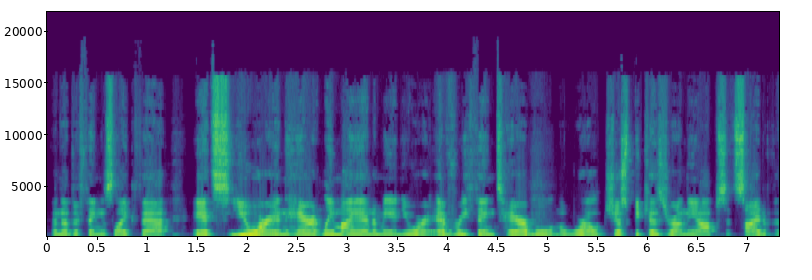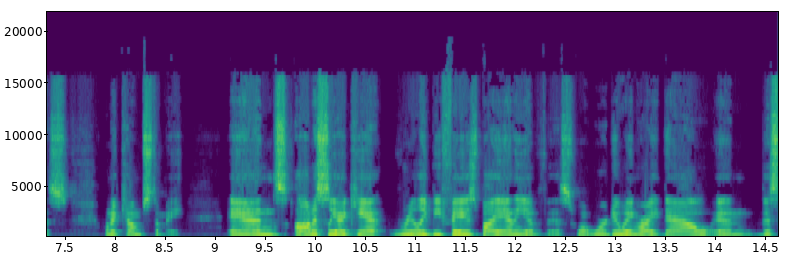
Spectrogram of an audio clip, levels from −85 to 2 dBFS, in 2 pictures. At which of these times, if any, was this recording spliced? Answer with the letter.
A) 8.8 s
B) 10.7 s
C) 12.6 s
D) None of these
D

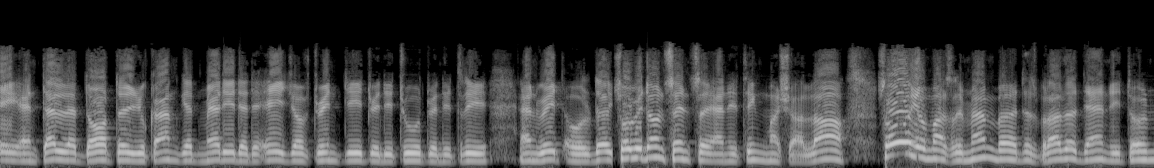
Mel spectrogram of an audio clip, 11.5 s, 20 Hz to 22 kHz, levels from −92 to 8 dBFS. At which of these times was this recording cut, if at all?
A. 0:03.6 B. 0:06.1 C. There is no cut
B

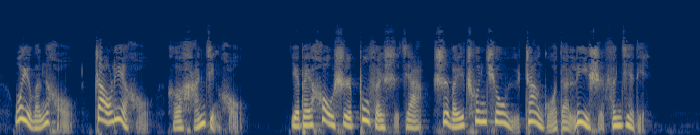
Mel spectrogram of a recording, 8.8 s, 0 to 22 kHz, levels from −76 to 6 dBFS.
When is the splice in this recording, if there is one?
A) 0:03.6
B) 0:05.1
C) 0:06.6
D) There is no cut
A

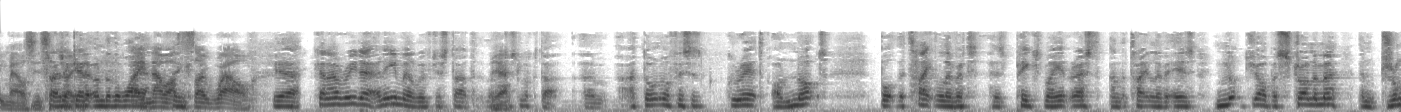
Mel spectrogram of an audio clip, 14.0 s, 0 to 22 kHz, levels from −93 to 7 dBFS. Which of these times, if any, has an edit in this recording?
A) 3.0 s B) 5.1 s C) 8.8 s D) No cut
A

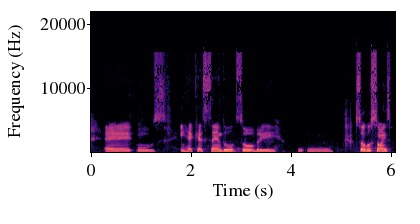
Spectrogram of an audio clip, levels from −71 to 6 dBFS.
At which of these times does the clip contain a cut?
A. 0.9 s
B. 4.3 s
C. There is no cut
A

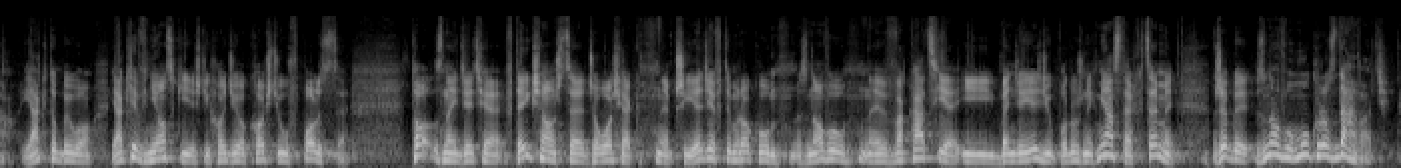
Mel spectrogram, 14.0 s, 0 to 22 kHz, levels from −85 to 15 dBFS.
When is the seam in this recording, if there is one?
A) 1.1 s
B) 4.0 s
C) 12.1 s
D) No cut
A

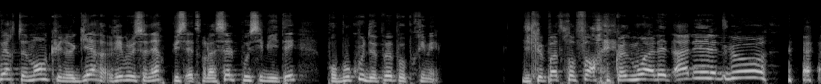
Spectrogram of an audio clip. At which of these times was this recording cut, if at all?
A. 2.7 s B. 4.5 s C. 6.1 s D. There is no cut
C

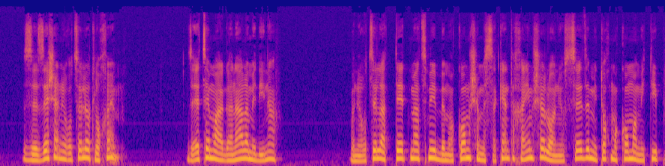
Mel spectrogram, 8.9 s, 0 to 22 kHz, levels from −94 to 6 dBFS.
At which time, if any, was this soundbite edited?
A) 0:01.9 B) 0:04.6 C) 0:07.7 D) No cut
D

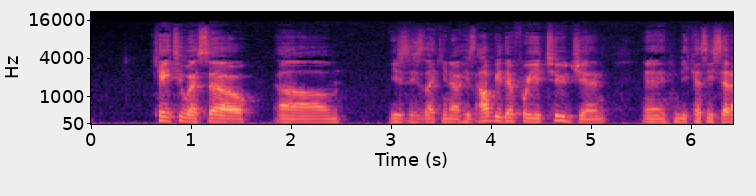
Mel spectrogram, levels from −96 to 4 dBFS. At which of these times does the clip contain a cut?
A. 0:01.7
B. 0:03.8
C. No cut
B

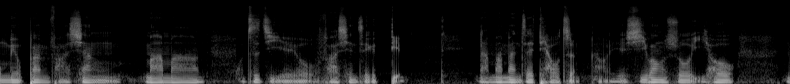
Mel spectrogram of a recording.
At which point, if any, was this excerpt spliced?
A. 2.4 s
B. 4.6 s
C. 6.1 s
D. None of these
A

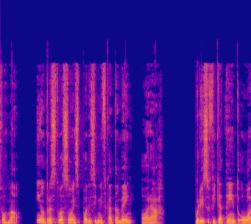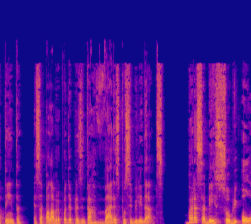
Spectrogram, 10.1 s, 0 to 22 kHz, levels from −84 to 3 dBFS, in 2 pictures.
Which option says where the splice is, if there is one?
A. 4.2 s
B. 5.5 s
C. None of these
B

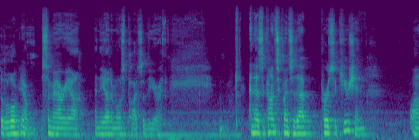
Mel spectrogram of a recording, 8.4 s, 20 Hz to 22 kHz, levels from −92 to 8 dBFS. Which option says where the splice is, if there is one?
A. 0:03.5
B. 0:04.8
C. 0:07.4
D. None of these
B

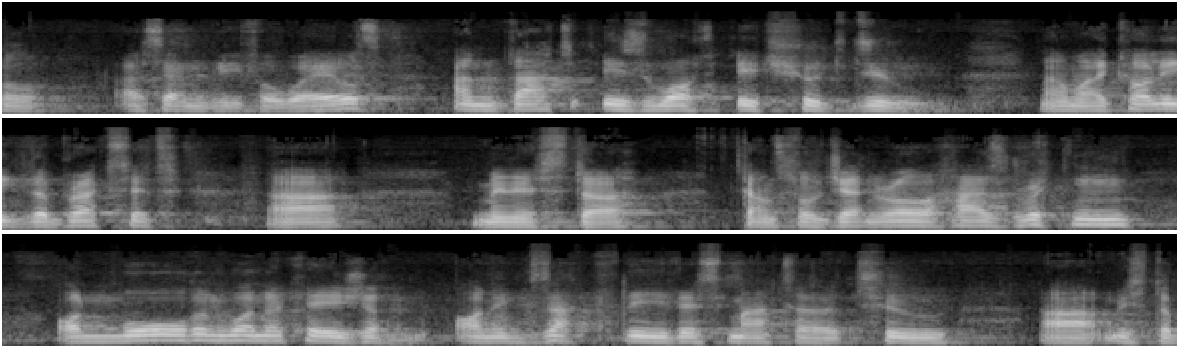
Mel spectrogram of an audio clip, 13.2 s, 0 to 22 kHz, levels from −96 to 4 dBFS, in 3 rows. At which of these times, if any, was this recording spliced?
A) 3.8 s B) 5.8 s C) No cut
C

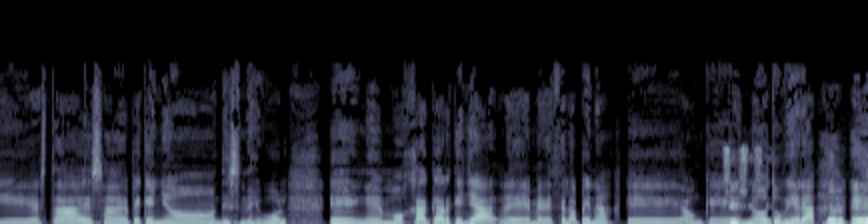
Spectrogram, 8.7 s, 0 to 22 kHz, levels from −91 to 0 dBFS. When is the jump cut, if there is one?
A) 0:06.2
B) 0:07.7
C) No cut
A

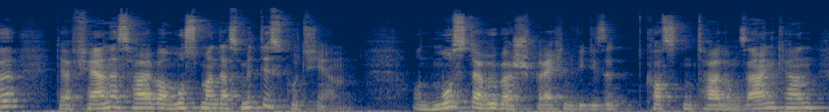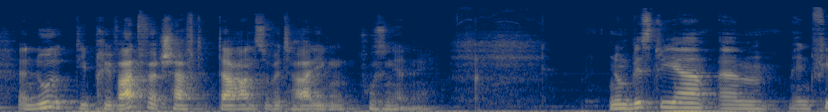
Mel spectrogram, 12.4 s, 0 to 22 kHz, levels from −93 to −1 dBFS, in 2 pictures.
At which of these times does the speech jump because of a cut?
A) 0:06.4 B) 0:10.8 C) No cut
A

